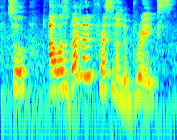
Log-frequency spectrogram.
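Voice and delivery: ordinary talk, nothing marked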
